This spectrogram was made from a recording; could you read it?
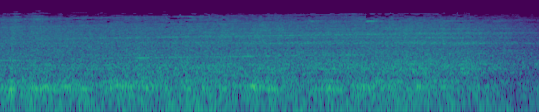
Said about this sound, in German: Nun verlassen wir sein Büro und fahren mit der U-Bahn raus ins Olympische Dorf, das heute zu den beliebtesten Wohngebieten Münchens gehört.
